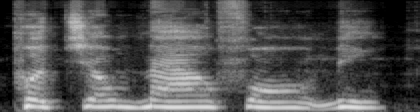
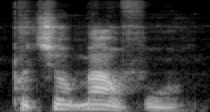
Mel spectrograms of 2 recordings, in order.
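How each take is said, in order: First: Slow, high crooned lyric; mock crooning. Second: Said in the usual way. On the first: Teasing the guys who love the song, crooning it slowly. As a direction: croon it long and drawn out.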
